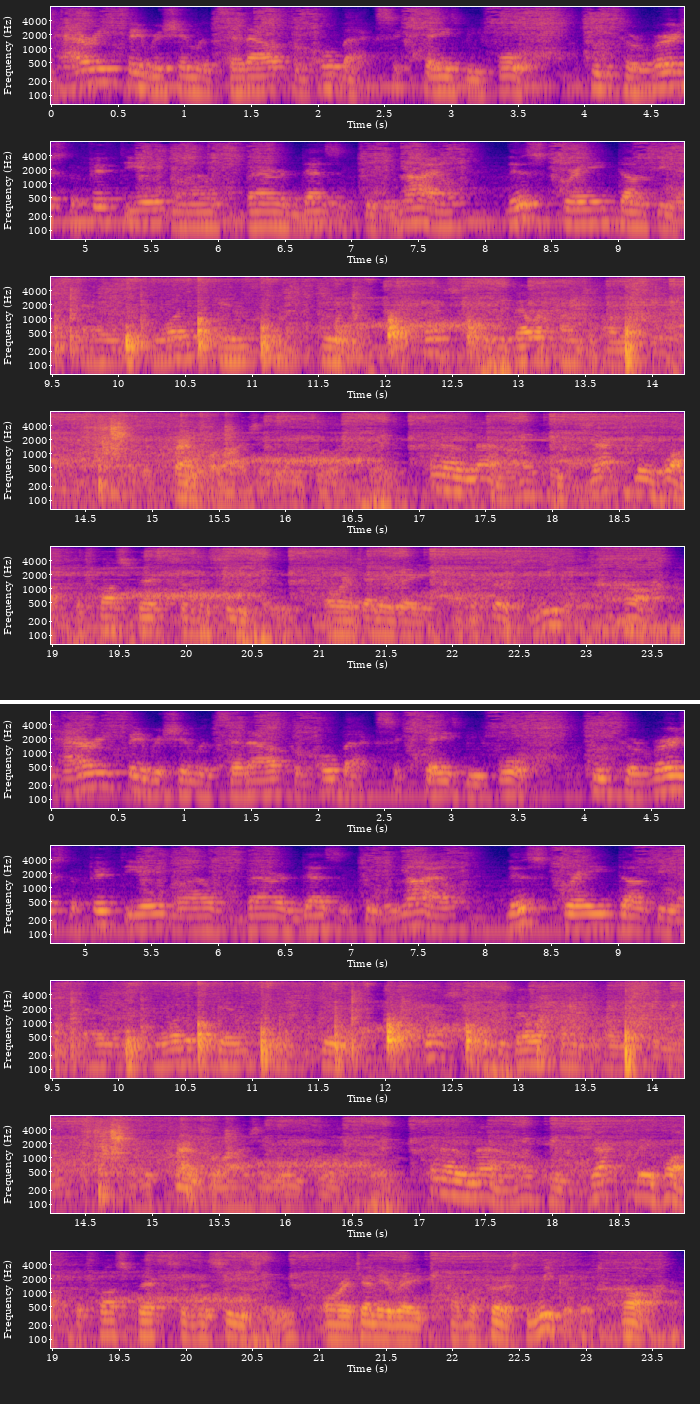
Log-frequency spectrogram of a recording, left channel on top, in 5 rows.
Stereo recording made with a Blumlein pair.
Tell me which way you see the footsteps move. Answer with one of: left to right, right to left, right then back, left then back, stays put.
right then back.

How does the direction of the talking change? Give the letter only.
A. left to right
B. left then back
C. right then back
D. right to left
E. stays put
A.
